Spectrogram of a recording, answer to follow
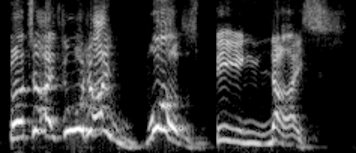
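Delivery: protest, lightly voiced as the pig king. King Pig answering the little voice, lightly hurt protest. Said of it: "said King Pig".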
